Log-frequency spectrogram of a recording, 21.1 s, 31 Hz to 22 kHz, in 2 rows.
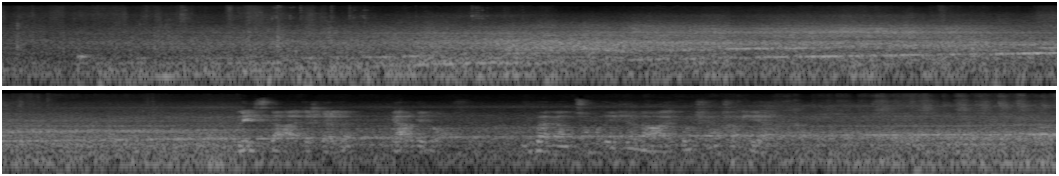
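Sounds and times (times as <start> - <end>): train rolling rumble: 0.0 - 21.0.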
